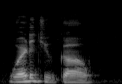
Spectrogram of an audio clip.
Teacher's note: our voice goes down on go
